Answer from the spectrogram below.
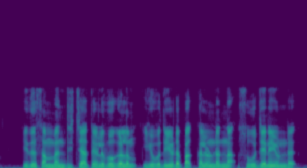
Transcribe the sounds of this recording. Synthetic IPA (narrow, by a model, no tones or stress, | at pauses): iðɨsɐmbɐnd̪ʱit͡ɕːɐt̪e̞ɭiʋuɣɐɭumjuʋɐðijuɽe̞pɐkːɐluɳɖe̞nːɐsuːt͡ɕɐnɐjuɳɖɨ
